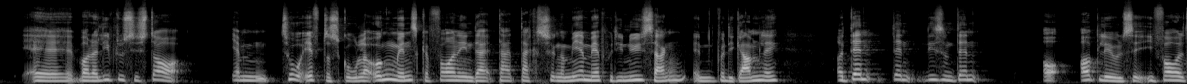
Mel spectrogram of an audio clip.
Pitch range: 155-185 Hz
